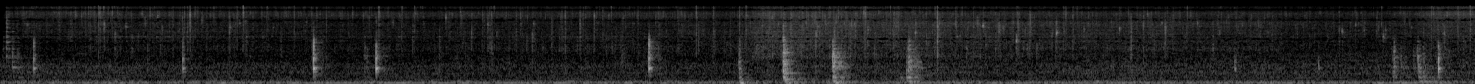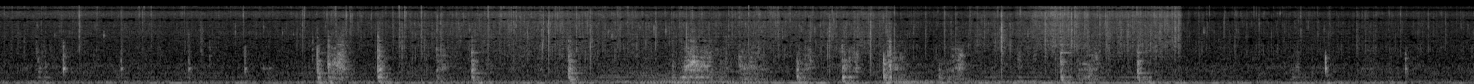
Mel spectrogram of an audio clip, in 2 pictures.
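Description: Chopped garlic, chilli and then red onion sizzling in hot oil in a non-stick frying pan, with sharp clicks and taps of a wooden spatula scraping the pieces off a plate into the pan. The sizzle grows louder as each batch goes in and drops suddenly near the end.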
